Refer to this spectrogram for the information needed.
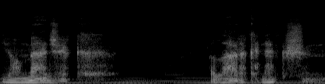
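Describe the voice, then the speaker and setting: A man's put-on character voice, very deep and low, moving at a moderate pace with clear background noise behind it. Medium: actual play. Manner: slow, solemn, formal.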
